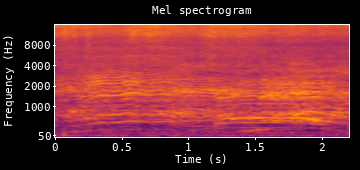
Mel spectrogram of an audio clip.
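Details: Sheep on a Canadian farm bleating as they are locked up before feeding; continuous overlapping wavering bleats with layered harmonics, swelling louder toward the end.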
